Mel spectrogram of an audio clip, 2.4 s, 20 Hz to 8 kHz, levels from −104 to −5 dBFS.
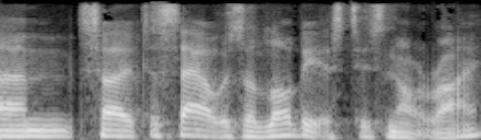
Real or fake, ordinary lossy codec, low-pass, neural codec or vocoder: fake; AAC, 32 kbps; 7.2 kHz; codec, 16 kHz, 2 kbps, FunCodec, trained on Chinese and English, 25 frames a second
